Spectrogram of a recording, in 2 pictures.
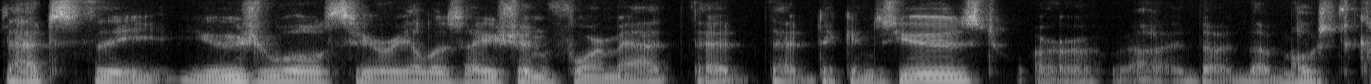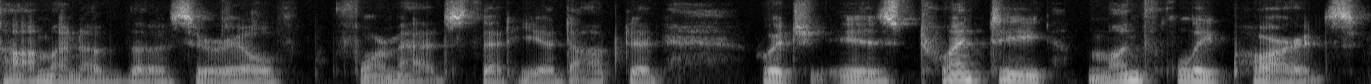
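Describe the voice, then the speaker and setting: An older man with a croaky voice after throat surgery, lecturing informally to a reading group and pausing often with many uhs and restarts. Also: mid-range voice, fairly even intonation, a little mellow. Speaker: literature professor leading a reading group.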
